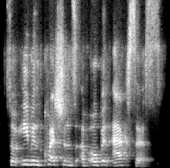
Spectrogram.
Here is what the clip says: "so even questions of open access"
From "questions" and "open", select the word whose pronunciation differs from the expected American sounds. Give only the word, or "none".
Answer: none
